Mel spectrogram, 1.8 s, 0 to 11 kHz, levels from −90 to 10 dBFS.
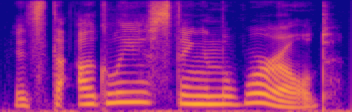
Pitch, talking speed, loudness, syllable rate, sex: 235 Hz, 240 wpm, -14 LUFS, 5.3 syllables/s, female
